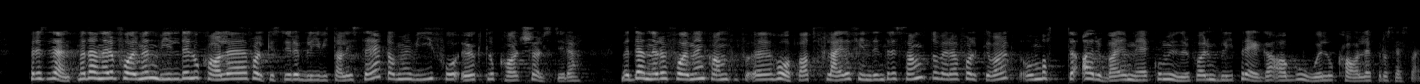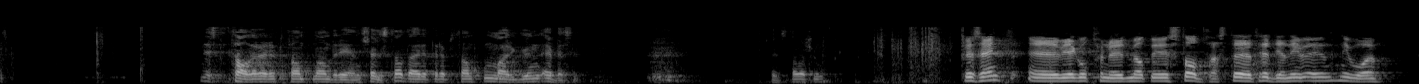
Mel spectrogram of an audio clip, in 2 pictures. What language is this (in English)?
Norwegian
